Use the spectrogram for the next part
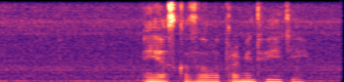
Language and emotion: Russian, angry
